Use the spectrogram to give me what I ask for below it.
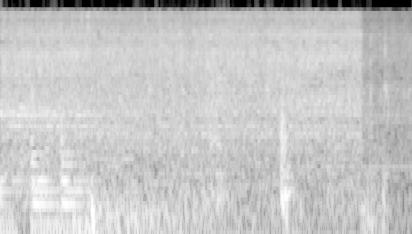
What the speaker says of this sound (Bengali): এবার মশলাটাকে ভালো করে কষিয়ে নেব।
